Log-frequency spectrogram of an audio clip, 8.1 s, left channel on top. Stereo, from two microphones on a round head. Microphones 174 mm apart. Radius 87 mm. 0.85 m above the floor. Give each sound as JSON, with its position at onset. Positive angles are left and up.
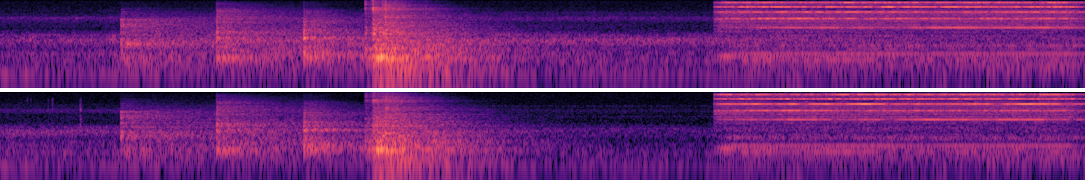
{"t": 0.9, "sound": "footsteps", "side_deg": -25, "distance_m": 2.5}
{"t": 2.7, "sound": "tearing paper", "side_deg": 35, "distance_m": 1.6}
{"t": 5.3, "sound": "a bell", "side_deg": -25, "distance_m": 1.0}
